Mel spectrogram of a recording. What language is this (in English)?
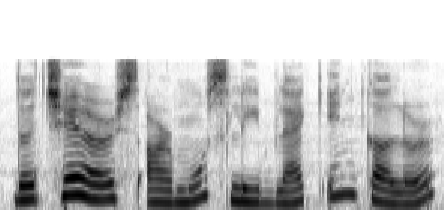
English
